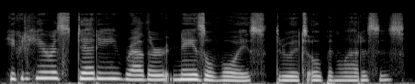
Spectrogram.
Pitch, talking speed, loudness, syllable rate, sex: 220 Hz, 175 wpm, -16 LUFS, 4.9 syllables/s, female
